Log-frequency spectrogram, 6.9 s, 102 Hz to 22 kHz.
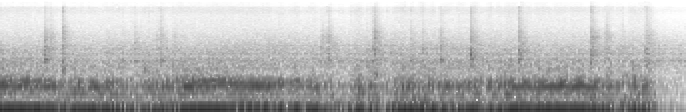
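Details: Salvage Ferrari 360 V8 revving with uneven stumbling beat and irregular exhaust pops; misfire attributed to a false air (vacuum) leak.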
